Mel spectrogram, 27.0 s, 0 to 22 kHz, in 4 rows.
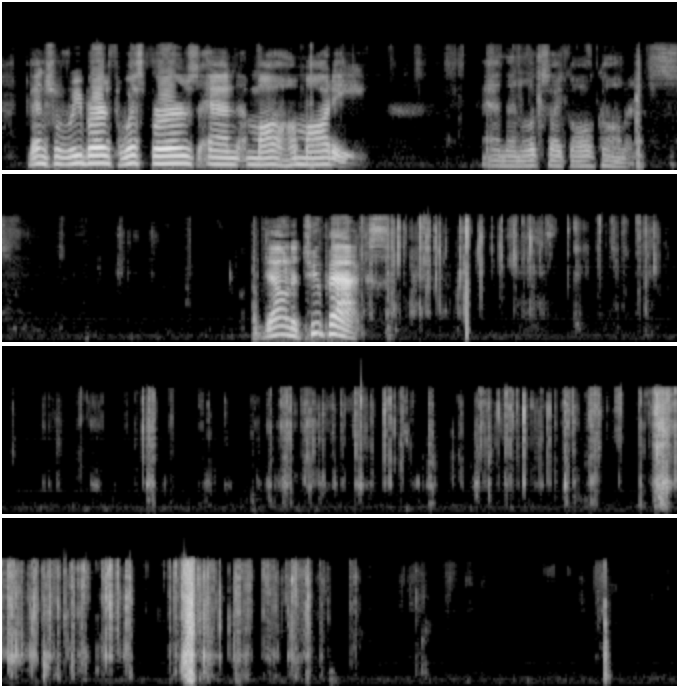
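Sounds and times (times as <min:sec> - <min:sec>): foil wrapper tearing and crinkling: 0:10.2 - 0:23.8.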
